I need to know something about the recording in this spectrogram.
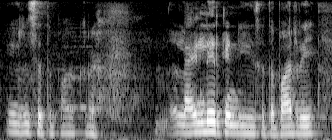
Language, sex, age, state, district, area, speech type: Tamil, female, 60+, Tamil Nadu, Thanjavur, urban, spontaneous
